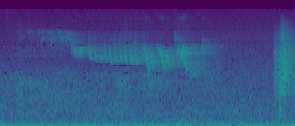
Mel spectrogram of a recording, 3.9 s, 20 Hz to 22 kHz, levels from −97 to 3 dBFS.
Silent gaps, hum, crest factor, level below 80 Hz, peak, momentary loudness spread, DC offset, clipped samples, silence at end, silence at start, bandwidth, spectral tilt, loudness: none; none; 18 dB; -50 dBFS; -24 dBFS; 11 LU; under 0.1%; under 0.1%; 0 s; 0 s; 16 kHz; -2 dB/octave; -43 LUFS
